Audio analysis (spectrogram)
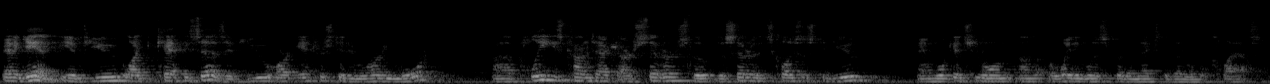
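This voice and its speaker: A man with a warm, slightly high voice hosts an annual meeting, talking with a few fillers and some light humor. He sounds far from the mic, and the echoey room carries faint ambient noise. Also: moderate pace. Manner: speaks with fillers and mild humor. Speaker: organization director hosting an annual meeting. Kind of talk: formal meeting address.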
